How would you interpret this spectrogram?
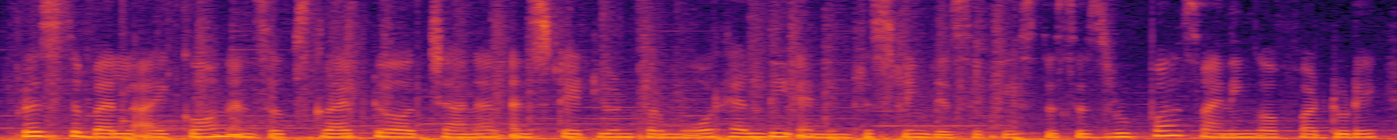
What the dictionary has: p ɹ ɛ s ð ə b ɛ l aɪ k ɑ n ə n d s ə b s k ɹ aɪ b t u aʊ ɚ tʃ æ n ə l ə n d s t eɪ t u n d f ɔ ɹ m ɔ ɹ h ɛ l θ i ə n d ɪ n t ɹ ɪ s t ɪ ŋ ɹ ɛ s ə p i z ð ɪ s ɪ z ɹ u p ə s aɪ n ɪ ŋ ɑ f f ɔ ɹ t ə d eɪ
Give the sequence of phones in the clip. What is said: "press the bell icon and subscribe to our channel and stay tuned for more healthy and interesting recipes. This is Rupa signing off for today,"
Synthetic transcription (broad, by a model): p ɹ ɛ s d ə b ɛ l aɪ k ɑ n ə n d s ə b s k ɹ aɪ b t u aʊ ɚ tʃ æ n ə l ə n d s t eɪ t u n f ɔ ɹ m ɔ ɹ h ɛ l t i ə n d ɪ n t ɹ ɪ s t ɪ ŋ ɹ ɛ s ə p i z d ɪ s ɪ z ɹ u p ə s aɪ n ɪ ŋ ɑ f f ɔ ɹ t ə d eɪ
